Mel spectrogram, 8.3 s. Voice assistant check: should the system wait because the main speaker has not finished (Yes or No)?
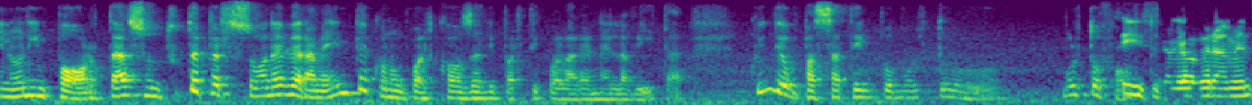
No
